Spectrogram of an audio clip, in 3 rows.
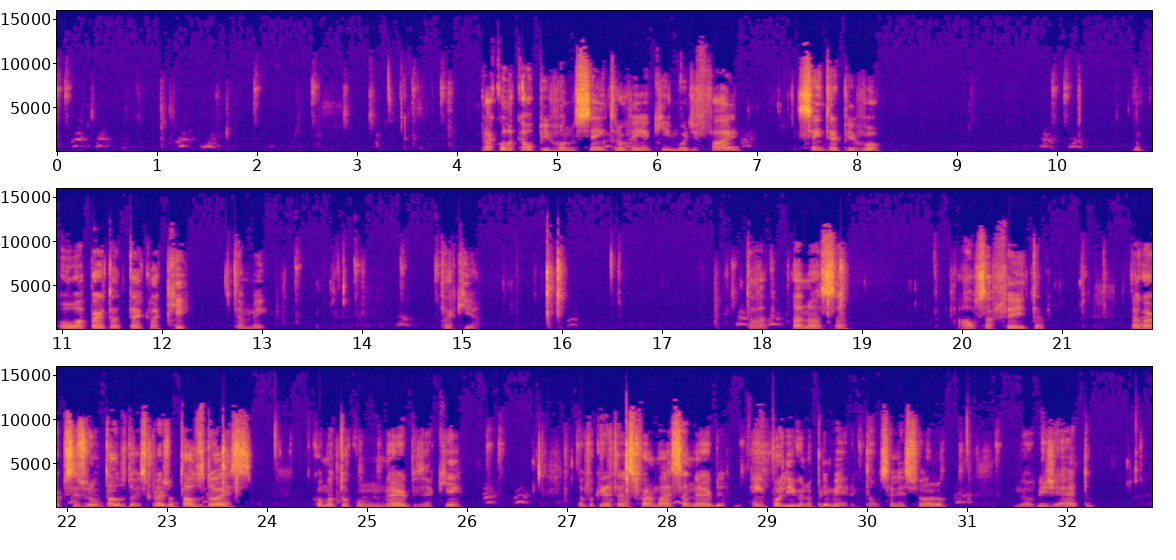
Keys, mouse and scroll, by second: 0.0 click, 0.7-1.1 typing, 1.6 scroll up 1, 1.9 alt+click, 2.9 alt+middle click, 3.6 alt+click, 6.3 click, 9.9 click, 12.0 q, 12.9 scroll down 1, 13.3-15.9 alt+drag, 15.9 space, 17.1 scroll down 1, 17.7 alt+middle click, 18.2 scroll up 1, 18.6 space, 20.2-23.5 alt+middle drag, 23.5 space, 24.5 scroll down 1, 24.9 alt+middle click, 26.2 click, 26.7 scroll up 1, 27.1 alt+click, 27.6 space, 28.3 scroll down 1, 28.7 alt+middle click, 29.9 click, 30.7 alt+middle click, 31.3 click, 31.3-32.8 alt+drag.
